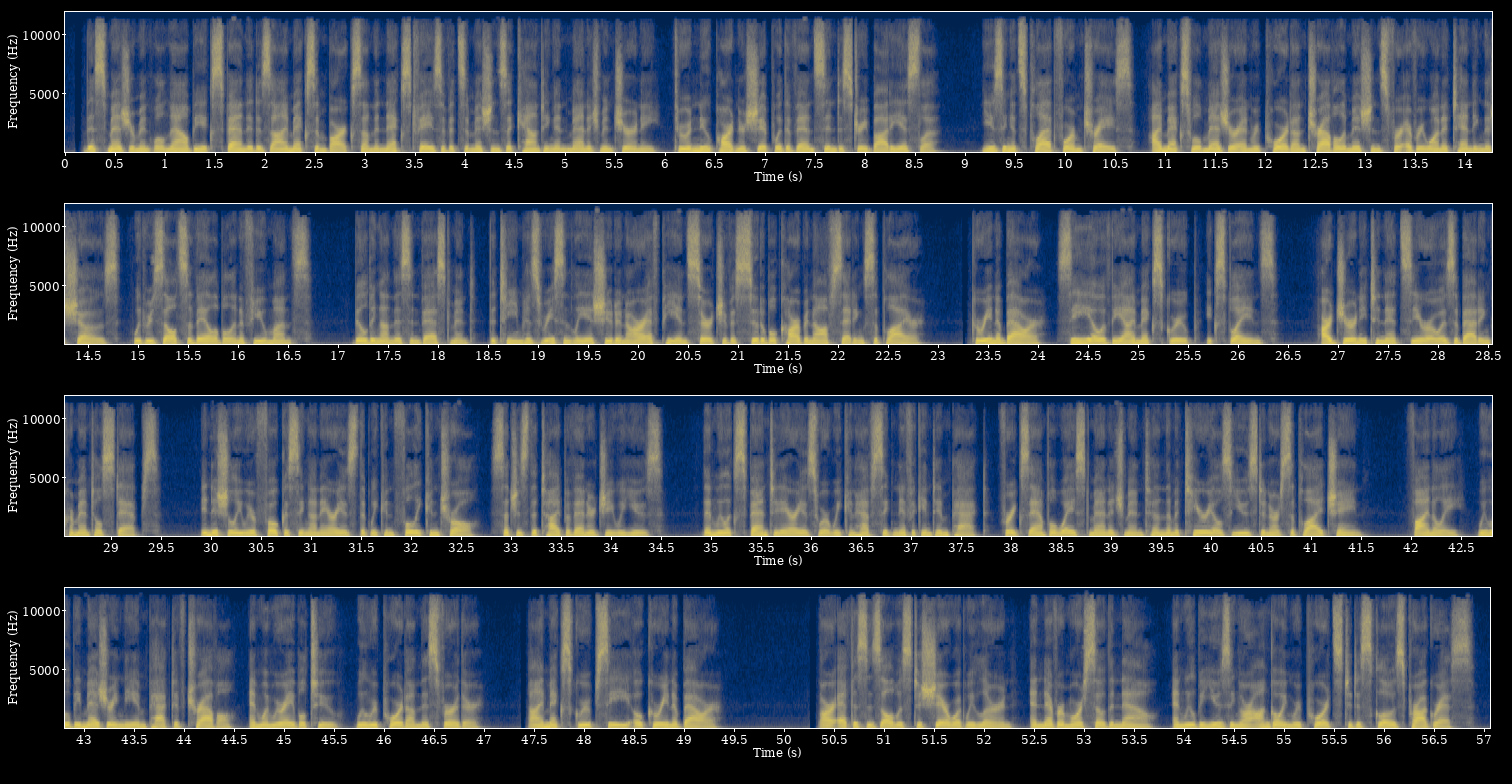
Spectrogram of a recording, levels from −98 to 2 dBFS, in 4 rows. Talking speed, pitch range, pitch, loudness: 190 wpm, 145-180 Hz, 160 Hz, -19 LUFS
